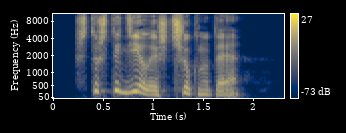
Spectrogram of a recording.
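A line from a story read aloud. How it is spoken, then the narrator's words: Laughing, not angry. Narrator (Russian): А он не злился, смеялся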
